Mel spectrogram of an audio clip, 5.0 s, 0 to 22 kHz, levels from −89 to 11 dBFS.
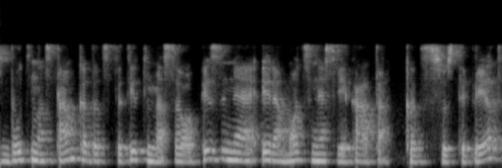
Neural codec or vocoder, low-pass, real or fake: none; 7.2 kHz; real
